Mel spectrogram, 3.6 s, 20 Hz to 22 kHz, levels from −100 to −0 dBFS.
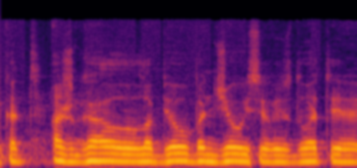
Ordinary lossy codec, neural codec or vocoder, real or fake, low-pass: AAC, 96 kbps; none; real; 14.4 kHz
